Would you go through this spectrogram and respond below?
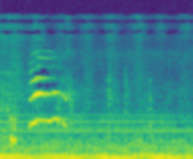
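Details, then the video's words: Female Silver Bengal cat on her petting shelf meows happily while chatting with her human: one short, clear, slightly rising then level meow lasting under half a second, over a steady low indoor hum, with a woman's voice nearby. "Kitty meows happily chatting with her hooman!"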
